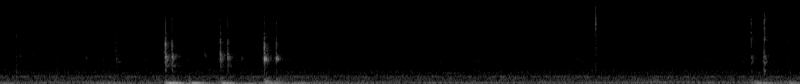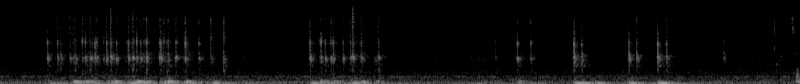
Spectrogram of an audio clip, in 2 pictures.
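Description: Typing on a computer keyboard in irregular bursts of keystrokes with pauses between them. There are a few scattered keys about two seconds in, then longer runs of keystrokes from about eight seconds in.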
